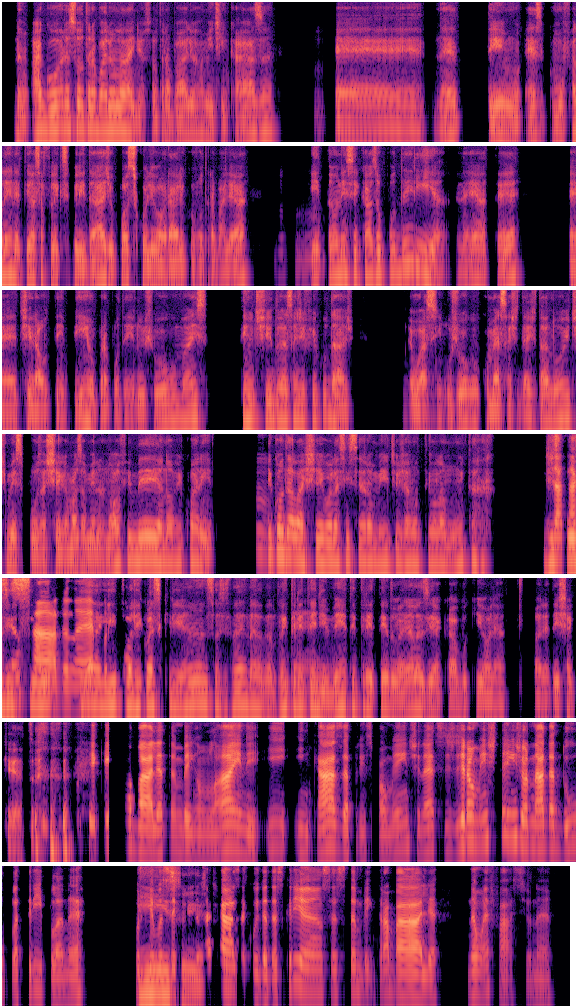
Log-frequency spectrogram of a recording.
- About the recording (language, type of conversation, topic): Portuguese, advice, Como posso encontrar tempo para minhas paixões pessoais?
- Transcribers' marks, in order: other noise; chuckle; other background noise; tapping; laugh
